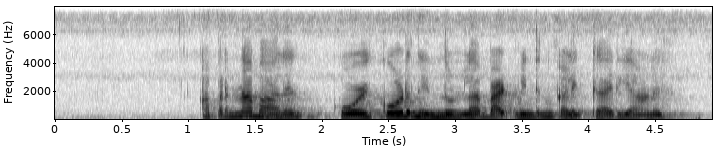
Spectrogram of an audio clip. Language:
Malayalam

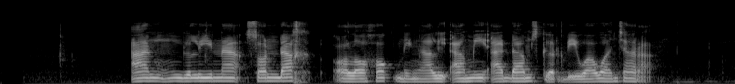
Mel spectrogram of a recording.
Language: Sundanese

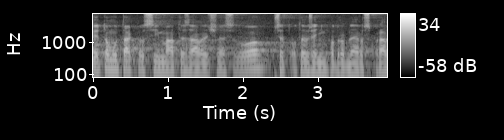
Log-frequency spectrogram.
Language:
Czech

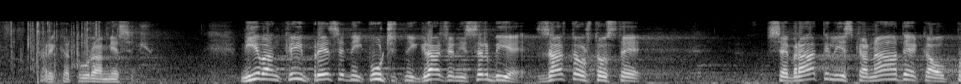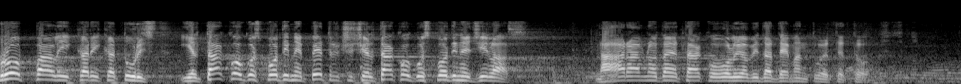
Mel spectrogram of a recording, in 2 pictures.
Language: Serbian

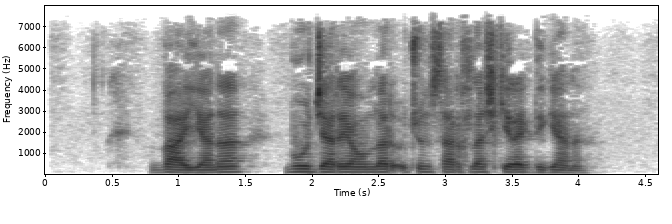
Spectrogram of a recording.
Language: Uzbek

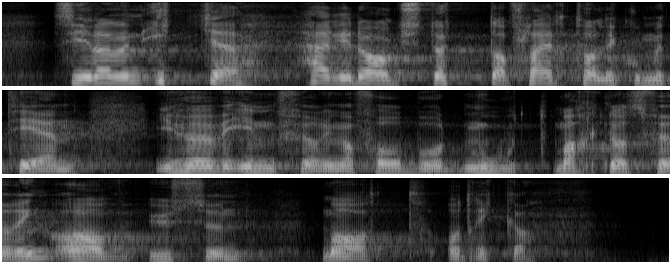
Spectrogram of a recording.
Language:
Norwegian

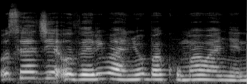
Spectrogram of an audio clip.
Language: Kikuyu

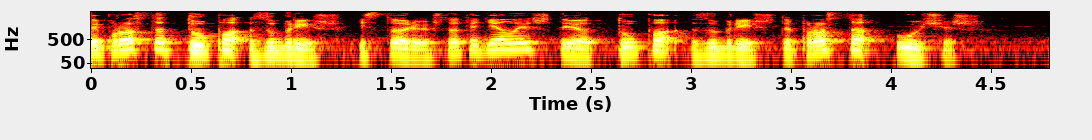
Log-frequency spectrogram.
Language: Russian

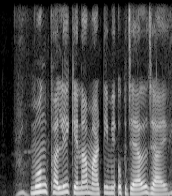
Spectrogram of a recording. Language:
Maithili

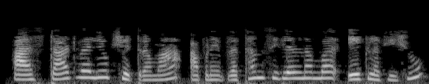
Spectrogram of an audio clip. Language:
Gujarati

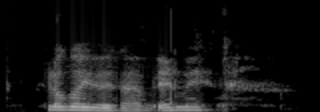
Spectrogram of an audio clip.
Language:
Kalenjin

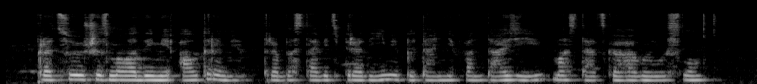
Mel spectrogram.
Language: Belarusian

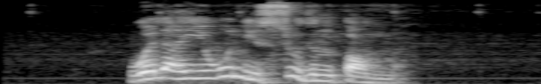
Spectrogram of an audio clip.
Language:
Kabyle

